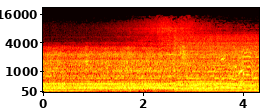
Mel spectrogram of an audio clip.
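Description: Bobcat skid-steer loader's diesel engine running hard and steady as it climbs a trailer ramp, its pitch dropping about two-thirds of the way through, with background music mixed in.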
